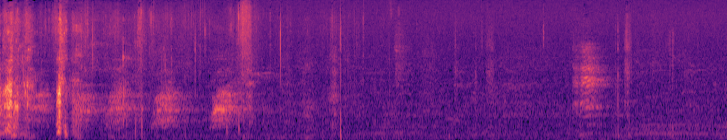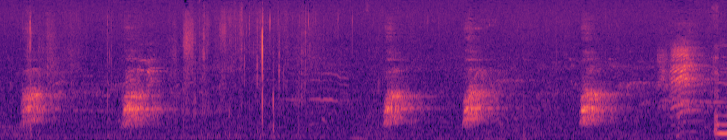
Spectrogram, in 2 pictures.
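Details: Small pet dog barking at the neighbouring dog next door, a run of quick barks, then single harsh barks repeated roughly every second or two, with a person talking softly at times.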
